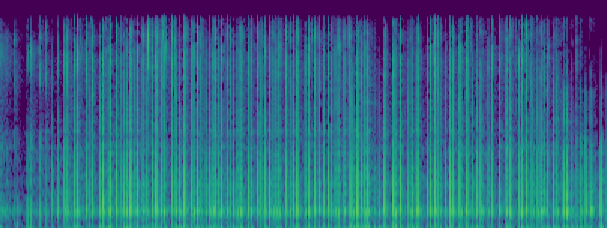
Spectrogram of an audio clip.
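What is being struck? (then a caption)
Rubber hot water bottle. Long acrylic nails rapidly tap and scratch across the face of a hollow pink rubber hot water bottle held behind the microphone. After a brief quieter start, it becomes a dense, continuous stream of quick, dry clicks and scrapes with a steady hollow resonance in the low-mid range and a bright, crisp edge.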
